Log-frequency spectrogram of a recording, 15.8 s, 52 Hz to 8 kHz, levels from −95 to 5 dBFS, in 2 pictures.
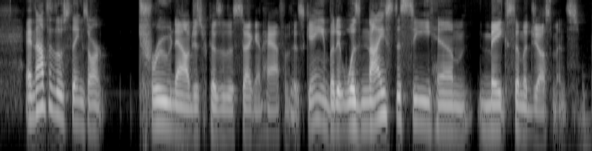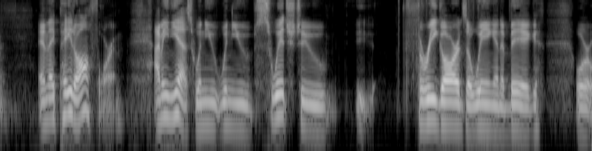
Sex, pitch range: male, 115-145 Hz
